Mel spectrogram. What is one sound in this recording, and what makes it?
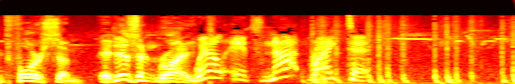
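A man speaks loudly with animation.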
